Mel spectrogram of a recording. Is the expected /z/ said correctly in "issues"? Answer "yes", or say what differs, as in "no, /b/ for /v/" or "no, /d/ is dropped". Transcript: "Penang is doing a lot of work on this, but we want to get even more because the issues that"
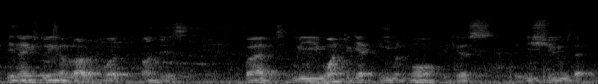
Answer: yes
